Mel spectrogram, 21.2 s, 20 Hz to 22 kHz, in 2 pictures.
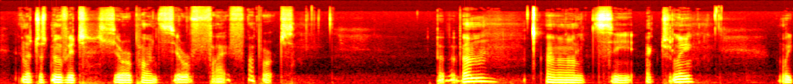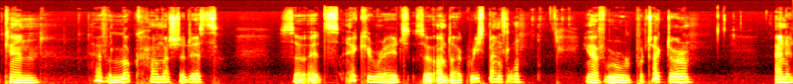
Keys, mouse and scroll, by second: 0.8 n, 1.7-4.2 drag, 6.4 middle click.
